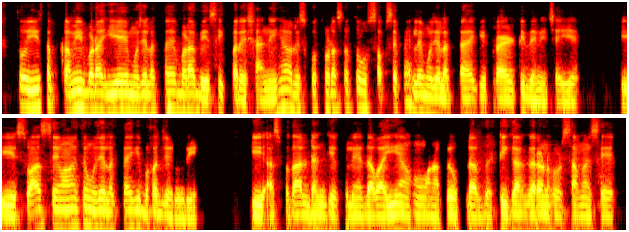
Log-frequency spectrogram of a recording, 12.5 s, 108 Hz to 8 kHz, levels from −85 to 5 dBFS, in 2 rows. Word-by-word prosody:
तो 145 Hz, -, +4 dB
ये 140 Hz, 0 st, +5 dB
सब -, -, -3 dB
कमी 130 Hz, +3 st, +4 dB
बड़ा 125 Hz, -1 st, +4 dB
ये 120 Hz, +1 st, +3 dB
मुझे 115 Hz, 0 st, +1 dB
लगता 115 Hz, +2 st, -3 dB
है 125 Hz, -, +2 dB
बड़ा 120 Hz, +1 st, +4 dB
बेसिक 95 Hz, -, -1 dB
परेशानी 95 Hz, +2 st, 0 dB
है 140 Hz, -, -2 dB
और 125 Hz, -4 st, 0 dB
इसको -, -, -5 dB
थोड़ा-सा 125 Hz, +2 st, -3 dB
तो 130 Hz, -2 st, +1 dB
सबसे -, -, -1 dB
पहले 115 Hz, -1 st, -1 dB
मुझे 105 Hz, -1 st, +2 dB
लगता 100 Hz, 0 st, 0 dB
है 100 Hz, -, -1 dB
कि 105 Hz, -, -4 dB
प्रायोरिटी 95 Hz, +4 st, +1 dB
देनी 90 Hz, -3 st, -1 dB
चाहिए। 85 Hz, 0 st, -3 dB, 0.5 s
ये 95 Hz, 0 st, +2 dB
स्वास्थ्य 120 Hz, +4 st, +1 dB
सेवाएँ 120 Hz, 0 st, +1 dB
तो 130 Hz, -, -1 dB
मुझे 120 Hz, -1 st, +2 dB
लगता 110 Hz, 0 st, -2 dB
है 115 Hz, -, -1 dB
कि 120 Hz, -, +1 dB
बहुत 105 Hz, -2 st, -1 dB
ज़रूरी 85 Hz, -3 st, -1 dB
है -, -, -5 dB, 0.5 s
कि -, -, +3 dB
अस्पताल 100 Hz, 0 st, 0 dB
ढंग 95 Hz, 0 st, 0 dB
के 100 Hz, -, -1 dB
खुलें, 95 Hz, 0 st, -4 dB
दवाइयां 95 Hz, +1 st, +3 dB
हों 95 Hz, -2 st, -3 dB
वहाँ 95 Hz, -1 st, 0 dB
पे 95 Hz, -, +3 dB
उपलब्ध, 90 Hz, 0 st, 0 dB
टीकाकरण 100 Hz, 0 st, +2 dB
हो 95 Hz, -1 st, -3 dB
समय 95 Hz, +1 st, -2 dB
से 90 Hz, +1 st, -4 dB
100 Hz, 245 wpm, -16 LUFS, 95-120 Hz, 0.5 s, ये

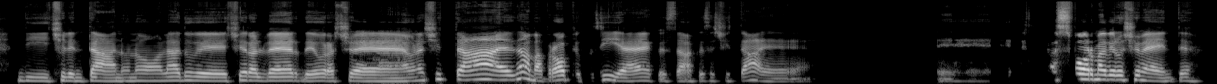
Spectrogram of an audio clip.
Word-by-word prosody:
di 170 Hz, -2 st, -11 dB
Celentano, 160 Hz, -1 st, -2 dB
no: 165 Hz, 0 st, -7 dB
"Là 180 Hz, +1 st, -2 dB
dove 175 Hz, -3 st, -1 dB
c'era 180 Hz, +4 st, -2 dB
il 175 Hz, -, -5 dB
verde 175 Hz, -2 st, +2 dB
ora 165 Hz, -2 st, -2 dB
c'è 150 Hz, -2 st, +2 dB
una 180 Hz, +3 st, -4 dB
città", 225 Hz, 0 st, +3 dB
e 210 Hz, -, -1 dB
no, 275 Hz, +4 st, 0 dB
ma 165 Hz, -6 st, -2 dB
proprio 195 Hz, 0 st, -2 dB
così 200 Hz, +5 st, -9 dB
eh, 165 Hz, +2 st, 0 dB
questa 150 Hz, -2 st, -8 dB
questa 160 Hz, +2 st, -16 dB
città 155 Hz, +5 st, -7 dB
è 140 Hz, -1 st, -13 dB, 1.4 s
ehm, -, -, -18 dB, 0.7 s
si -, -, -25 dB
trasforma 240 Hz, -, +4 dB
velocemente. 170 Hz, -8 st, -1 dB
170 Hz, 130 wpm, -19 LUFS, 160-200 Hz, 1.4 s, trasforma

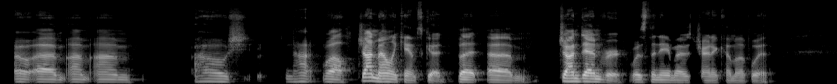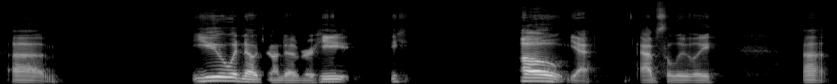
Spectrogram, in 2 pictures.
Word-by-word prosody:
Oh, 125 Hz, -2 st, -4 dB
um 115 Hz, -2 st, -1 dB
um 115 Hz, -1 st, -6 dB
um 115 Hz, -2 st, -6 dB, 0.6 s
oh, 135 Hz, 0 st, -7 dB
shoot, 125 Hz, 0 st, -12 dB, 0.3 s
not 130 Hz, 0 st, -9 dB
well, 110 Hz, -4 st, -1 dB
John 165 Hz, -1 st, +6 dB
Mellencamp's 115 Hz, -, +1 dB
good, -, -, -4 dB
but, 115 Hz, -1 st, +1 dB
um, 100 Hz, -4 st, -1 dB, 0.3 s
John 145 Hz, 0 st, +6 dB
Denver 135 Hz, -4 st, +3 dB
was 110 Hz, -1 st, -3 dB
the 115 Hz, -, -3 dB
name 105 Hz, -1 st, -2 dB
I 100 Hz, -, -1 dB
was 100 Hz, -, -7 dB
trying 95 Hz, -1 st, -3 dB
to 90 Hz, -, -5 dB
come 90 Hz, +1 st, -9 dB
up 85 Hz, -, -9 dB
with. -, -, -7 dB, 0.8 s
Um 95 Hz, -3 st, -4 dB, 1.4 s
You 170 Hz, +4 st, +5 dB
would 165 Hz, -3 st, +3 dB
know 120 Hz, -4 st, +3 dB
John 100 Hz, -1 st, -5 dB
Denver. 95 Hz, -1 st, -4 dB
He 125 Hz, +2 st, 0 dB, 0.4 s
h 135 Hz, 0 st, -13 dB, 1.1 s
Oh, 155 Hz, -5 st, +8 dB
yeah. -, -, -2 dB, 0.5 s
Absolutely. 100 Hz, -1 st, -4 dB, 0.9 s
Uh 105 Hz, -2 st, -3 dB
115 Hz, 135 wpm, -23 LUFS, 100-130 Hz, 1.4 s, Oh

